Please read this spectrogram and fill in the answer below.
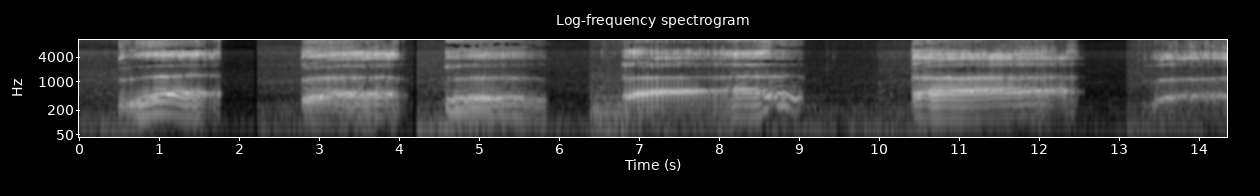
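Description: Five long, loud, voiced belches with pauses between them, each lasting one to two seconds: repeated burping.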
